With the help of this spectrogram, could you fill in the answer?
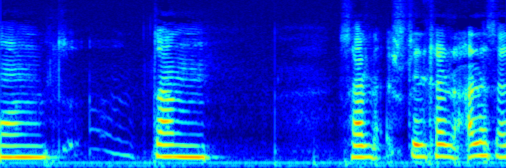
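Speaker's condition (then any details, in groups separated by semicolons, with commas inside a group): Spasticity from birth; multiple sclerosis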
